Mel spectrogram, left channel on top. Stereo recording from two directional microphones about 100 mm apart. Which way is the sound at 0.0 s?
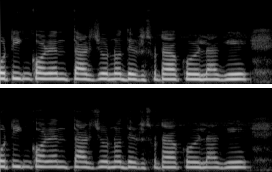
30° left (ahead or behind).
